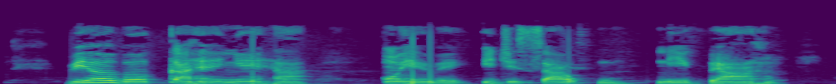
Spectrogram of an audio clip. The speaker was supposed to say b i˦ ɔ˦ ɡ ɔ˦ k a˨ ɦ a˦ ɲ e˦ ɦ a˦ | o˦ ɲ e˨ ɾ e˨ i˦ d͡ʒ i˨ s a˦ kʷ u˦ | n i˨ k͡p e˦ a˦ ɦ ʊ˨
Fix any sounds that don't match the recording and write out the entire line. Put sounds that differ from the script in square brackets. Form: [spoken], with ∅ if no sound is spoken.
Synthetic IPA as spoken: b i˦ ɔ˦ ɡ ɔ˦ k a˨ ɦ [e˦] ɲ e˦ ɦ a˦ | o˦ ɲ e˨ ɾ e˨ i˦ d͡ʒ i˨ s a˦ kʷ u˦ | n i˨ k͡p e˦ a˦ ɦ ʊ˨

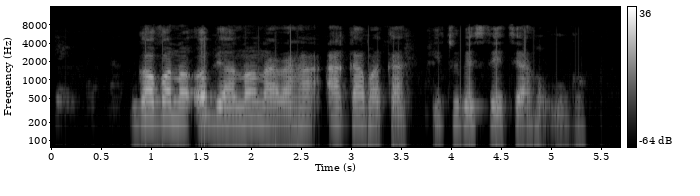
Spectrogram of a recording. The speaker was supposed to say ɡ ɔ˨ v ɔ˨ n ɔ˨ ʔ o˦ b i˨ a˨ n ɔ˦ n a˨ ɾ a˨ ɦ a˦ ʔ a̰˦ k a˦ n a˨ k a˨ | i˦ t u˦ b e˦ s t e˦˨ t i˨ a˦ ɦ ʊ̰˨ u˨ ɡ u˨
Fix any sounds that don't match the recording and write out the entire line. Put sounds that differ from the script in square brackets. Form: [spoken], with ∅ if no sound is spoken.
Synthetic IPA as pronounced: ɡ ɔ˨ v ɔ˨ n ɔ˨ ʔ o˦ b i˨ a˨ n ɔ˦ n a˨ ɾ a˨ ɦ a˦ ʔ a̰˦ k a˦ [m] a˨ k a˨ | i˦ t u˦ b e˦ s t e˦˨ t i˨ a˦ ɦ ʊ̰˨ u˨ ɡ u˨

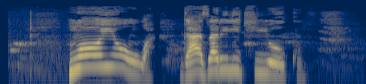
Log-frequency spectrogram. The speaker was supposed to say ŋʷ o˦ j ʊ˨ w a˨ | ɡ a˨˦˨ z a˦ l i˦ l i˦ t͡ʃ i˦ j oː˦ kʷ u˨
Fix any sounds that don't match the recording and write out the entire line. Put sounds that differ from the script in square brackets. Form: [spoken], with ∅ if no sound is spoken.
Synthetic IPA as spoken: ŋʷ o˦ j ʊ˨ w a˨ | ɡ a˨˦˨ z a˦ [ɾ] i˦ l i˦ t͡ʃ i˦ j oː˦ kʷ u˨

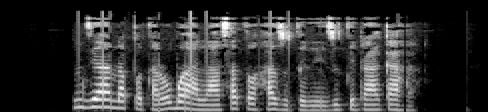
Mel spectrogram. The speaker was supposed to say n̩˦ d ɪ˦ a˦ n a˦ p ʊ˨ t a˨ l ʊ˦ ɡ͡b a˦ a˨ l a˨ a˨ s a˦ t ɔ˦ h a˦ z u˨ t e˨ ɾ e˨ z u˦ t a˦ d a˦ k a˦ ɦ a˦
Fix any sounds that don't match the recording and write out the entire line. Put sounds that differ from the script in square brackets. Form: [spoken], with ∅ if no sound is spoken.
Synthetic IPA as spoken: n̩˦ d ɪ˦ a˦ n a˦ p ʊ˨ t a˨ [ɾ] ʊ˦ ɡ͡b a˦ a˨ l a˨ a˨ s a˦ t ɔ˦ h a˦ z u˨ t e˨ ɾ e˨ z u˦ t [e˦] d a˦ k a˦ ɦ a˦

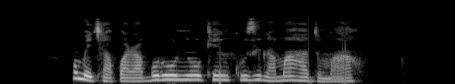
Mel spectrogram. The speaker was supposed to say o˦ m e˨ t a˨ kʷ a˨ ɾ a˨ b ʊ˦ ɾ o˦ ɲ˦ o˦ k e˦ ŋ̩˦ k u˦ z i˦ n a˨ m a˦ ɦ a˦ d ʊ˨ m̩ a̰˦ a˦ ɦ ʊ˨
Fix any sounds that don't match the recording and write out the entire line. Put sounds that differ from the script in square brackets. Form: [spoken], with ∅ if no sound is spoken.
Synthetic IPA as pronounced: o˦ m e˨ [t͡ʃ] a˨ kʷ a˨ ɾ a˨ b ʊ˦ ɾ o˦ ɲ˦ o˦ k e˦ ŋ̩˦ k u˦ z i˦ n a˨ m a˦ ɦ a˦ d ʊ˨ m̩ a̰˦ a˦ ɦ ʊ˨

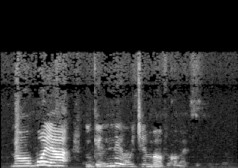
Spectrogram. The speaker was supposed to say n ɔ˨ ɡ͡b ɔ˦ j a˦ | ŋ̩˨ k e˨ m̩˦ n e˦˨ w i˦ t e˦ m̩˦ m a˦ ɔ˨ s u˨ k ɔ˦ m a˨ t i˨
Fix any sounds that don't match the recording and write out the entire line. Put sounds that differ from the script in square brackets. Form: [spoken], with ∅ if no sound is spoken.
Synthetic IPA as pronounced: n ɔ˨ ɡ͡b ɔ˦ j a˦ | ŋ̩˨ k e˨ [n̩˦] n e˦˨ w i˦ [t͡ʃ] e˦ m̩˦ [b] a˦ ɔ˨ [f] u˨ k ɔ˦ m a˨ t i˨

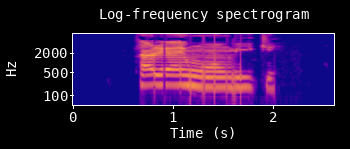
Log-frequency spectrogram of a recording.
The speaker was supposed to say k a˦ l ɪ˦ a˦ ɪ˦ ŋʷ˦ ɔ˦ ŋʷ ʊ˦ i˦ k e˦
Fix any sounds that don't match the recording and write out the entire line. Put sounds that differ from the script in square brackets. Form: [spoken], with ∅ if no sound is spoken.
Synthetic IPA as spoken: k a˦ [ɾ] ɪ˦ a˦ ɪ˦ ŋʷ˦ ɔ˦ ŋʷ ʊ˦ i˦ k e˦

